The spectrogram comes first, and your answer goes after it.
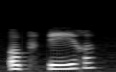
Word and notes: àbbeere: Bas-Rhin; Herrlisheim

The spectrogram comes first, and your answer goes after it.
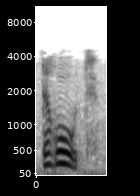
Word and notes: d'r Rot: Alsatian; Bas-Rhin; Herrlisheim

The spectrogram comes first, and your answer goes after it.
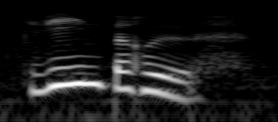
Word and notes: d'r Winberüef: Bas Rhin; Herrlisheim

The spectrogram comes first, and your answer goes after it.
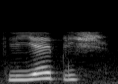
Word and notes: lieblich: Bas-Rhin; Herrlisheim

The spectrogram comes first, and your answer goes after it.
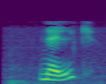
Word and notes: d' Nelk: Bas Rhin; Herrlisheim

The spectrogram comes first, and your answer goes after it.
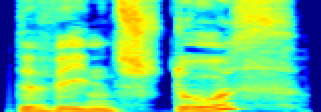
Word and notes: de Wìndstos: Bas-Rhin; Strasbourg

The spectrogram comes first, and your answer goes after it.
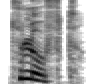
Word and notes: d' Lùft: Bas-Rhin; Strasbourg

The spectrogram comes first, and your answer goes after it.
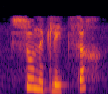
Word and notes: Sunneglitzer: Bas Rhin; Herrlisheim

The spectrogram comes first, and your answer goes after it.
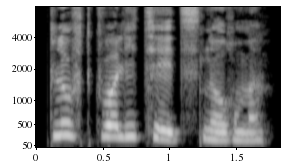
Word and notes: d' Lùftquàlitätsnorme: Bas Rhin

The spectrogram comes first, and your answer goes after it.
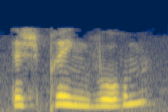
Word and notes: d'r Springwùrm: Bas-Rhin; Herrlisheim

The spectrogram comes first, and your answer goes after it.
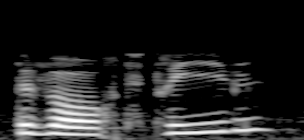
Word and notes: d'r Warttriiwel: Bas-Rhin; Herrlisheim

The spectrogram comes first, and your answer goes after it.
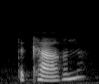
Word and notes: d'r Karn: Bas Rhin; Herrlisheim

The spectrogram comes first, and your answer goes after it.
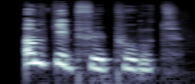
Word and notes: àm Gìpfelpùnkt: Bas-Rhin; Strasbourg

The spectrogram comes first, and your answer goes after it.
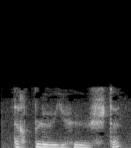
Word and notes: d'r Blöjhüeschte: Alsatian; Bas-Rhin; Reichshoffen

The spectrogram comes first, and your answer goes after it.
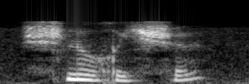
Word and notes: schnàriche: Bas-Rhin; Reichshoffen

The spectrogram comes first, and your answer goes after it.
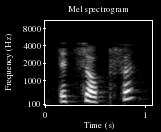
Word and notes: d'r Zàpfe: Alsatian; Bas-Rhin; Herrlisheim

